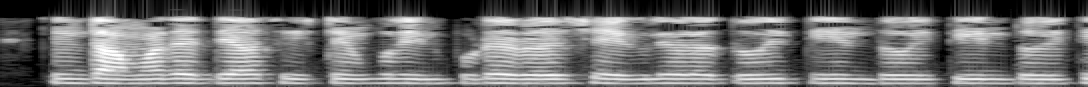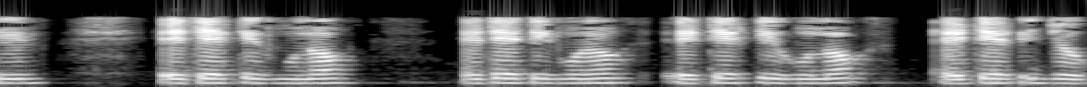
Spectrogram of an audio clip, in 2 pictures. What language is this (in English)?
Bangla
